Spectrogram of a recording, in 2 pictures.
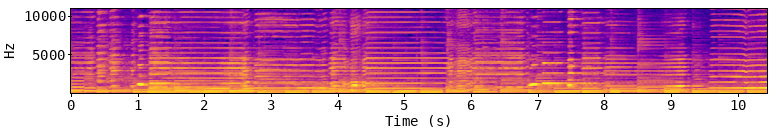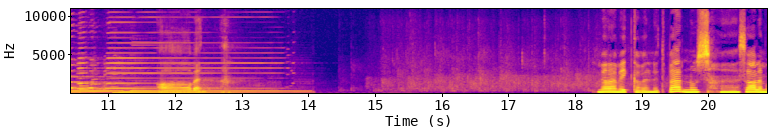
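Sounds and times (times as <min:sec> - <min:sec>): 
harmonica being played: 0:00.0 - 0:14.1
speech: 0:12.3 - 0:12.5, 0:18.4 - 0:20.8.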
